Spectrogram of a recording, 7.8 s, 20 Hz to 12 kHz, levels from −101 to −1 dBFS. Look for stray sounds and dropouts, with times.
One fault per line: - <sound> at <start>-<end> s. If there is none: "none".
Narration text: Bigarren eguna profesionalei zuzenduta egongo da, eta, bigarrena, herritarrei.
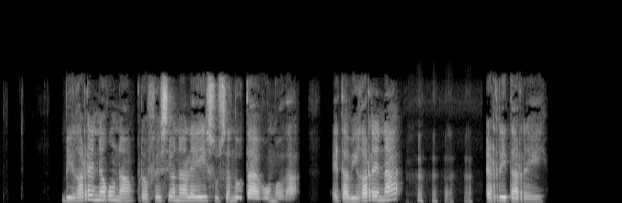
- laugh at 5.1-5.9 s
